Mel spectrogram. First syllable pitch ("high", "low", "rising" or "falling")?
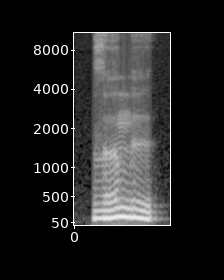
rising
